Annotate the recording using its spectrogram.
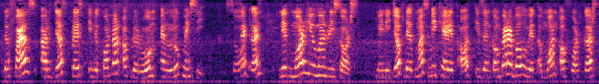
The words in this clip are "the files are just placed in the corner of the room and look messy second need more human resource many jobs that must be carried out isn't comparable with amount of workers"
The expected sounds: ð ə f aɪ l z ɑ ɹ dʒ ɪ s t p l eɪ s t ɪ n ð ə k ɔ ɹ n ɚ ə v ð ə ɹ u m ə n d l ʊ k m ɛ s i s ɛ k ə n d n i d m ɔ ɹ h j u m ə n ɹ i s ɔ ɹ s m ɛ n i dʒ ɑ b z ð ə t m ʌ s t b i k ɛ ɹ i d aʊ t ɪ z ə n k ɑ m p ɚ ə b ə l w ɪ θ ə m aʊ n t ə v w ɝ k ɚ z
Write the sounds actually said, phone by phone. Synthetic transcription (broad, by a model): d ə f aɪ l s ɑ ɹ dʒ ɪ s t p l eɪ s t ɪ n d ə k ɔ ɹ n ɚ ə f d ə ɹ u m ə n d l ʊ k m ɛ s i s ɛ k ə n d n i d m ɔ ɹ h j u m ə n ɹ i s ɔ ɹ s m ɛ n i dʒ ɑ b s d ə t m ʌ s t b i k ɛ ɹ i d aʊ t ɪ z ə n k ɑ m p ɚ ə b ə l w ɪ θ ə m aʊ n t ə f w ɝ k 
